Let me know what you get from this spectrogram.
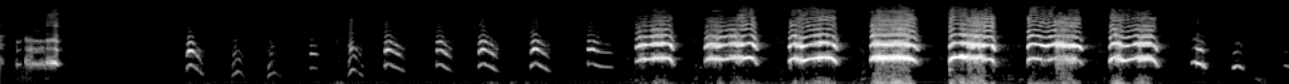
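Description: A monkey gives soft, high squeaks, then bursts into loud, harsh screeching calls about once a second.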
